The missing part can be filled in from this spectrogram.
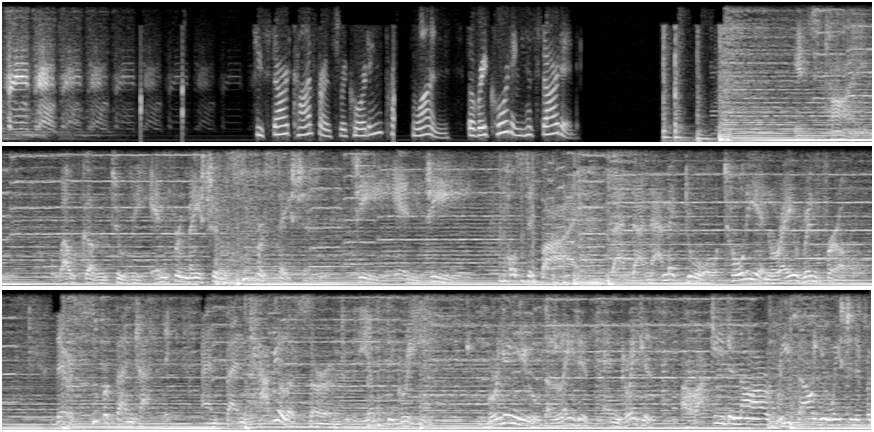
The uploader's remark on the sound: TNTSuperfantastic Conference Call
